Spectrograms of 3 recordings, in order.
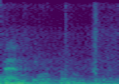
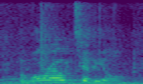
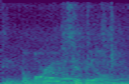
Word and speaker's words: femorotibial: It kind of looks like orbital when you glance at it. It's spelled similar. Fem orbital. Femorotibial. Femorotibial.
